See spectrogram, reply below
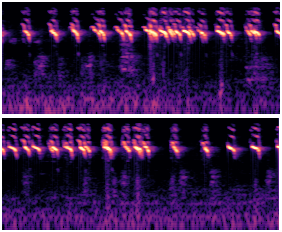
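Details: Chicks cheeping in high, downward-slurred notes at about two or three per second, with a busier burst of overlapping peeps early on.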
